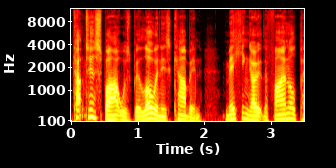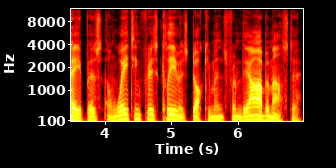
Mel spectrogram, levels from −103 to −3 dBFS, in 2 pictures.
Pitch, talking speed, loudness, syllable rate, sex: 120 Hz, 190 wpm, -20 LUFS, 5.3 syllables/s, male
